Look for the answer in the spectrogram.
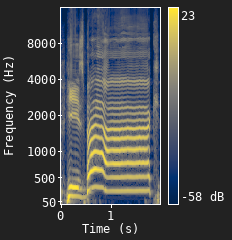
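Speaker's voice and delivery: lightly voiced camp He's back, high and drawn out; a hint of a camp lilt on He's back.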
